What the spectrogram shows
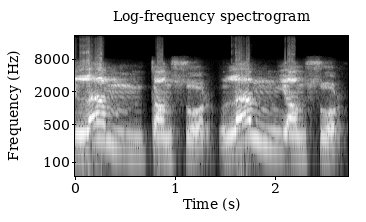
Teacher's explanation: So you'd say lam tansur, lam yansur, with no vowel at all on that last letter.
